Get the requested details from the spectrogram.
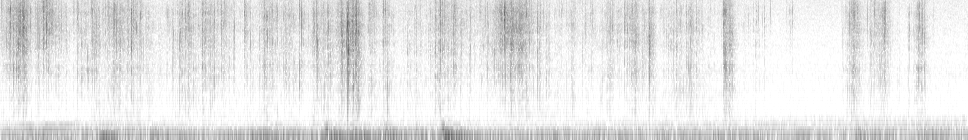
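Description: A solid lump of lavender sticky foam clay (polystyrene bead clay) is squeezed and crushed in the palms and fingertips by a hand with long dark nails. It makes a dense, continuous crinkling and crushing sound over a deep low rumble. Bright crackling bursts flare up throughout, with a louder squeeze near the middle.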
